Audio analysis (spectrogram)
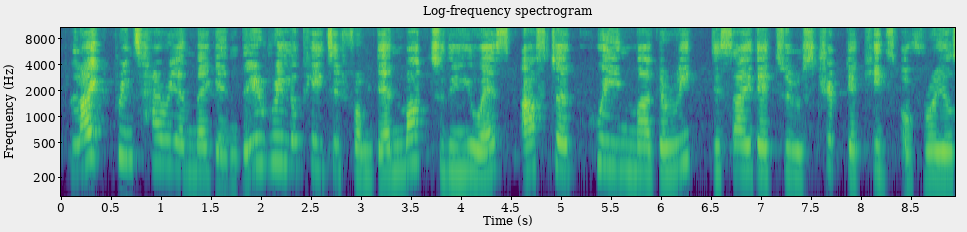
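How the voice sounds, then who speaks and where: A woman's voice: fairly high pitch, a little mellow, low-quality recording. A woman hosting a royal news channel, chatting casually to viewers with sarcastic asides.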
